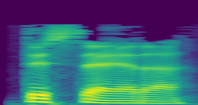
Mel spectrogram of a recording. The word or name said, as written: Tessera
